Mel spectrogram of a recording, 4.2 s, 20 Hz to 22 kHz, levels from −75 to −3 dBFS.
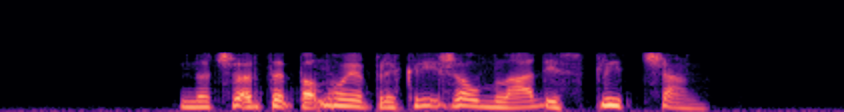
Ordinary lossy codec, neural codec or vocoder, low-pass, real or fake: none; autoencoder, 22.05 kHz, a latent of 192 numbers a frame, VITS, trained on many speakers; 3.6 kHz; fake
